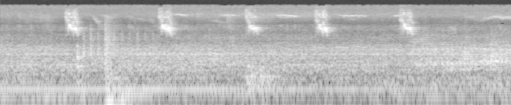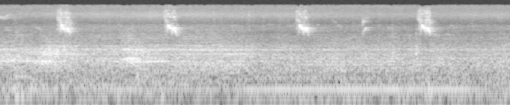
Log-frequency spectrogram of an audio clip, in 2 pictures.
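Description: Sparrows chirp in short, sharp calls nearby.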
